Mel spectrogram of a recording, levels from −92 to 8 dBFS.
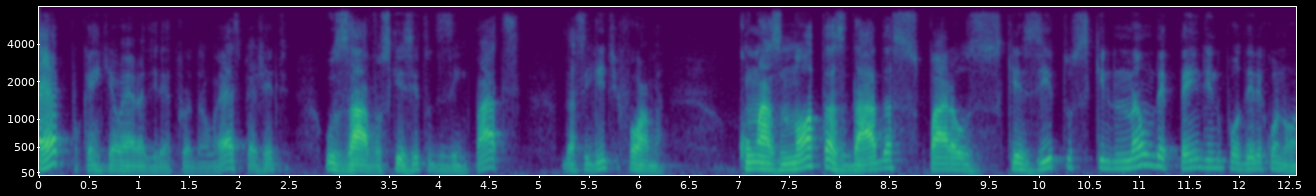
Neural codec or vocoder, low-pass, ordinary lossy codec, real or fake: none; 7.2 kHz; Opus, 32 kbps; real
